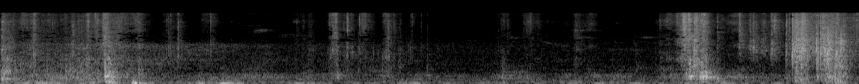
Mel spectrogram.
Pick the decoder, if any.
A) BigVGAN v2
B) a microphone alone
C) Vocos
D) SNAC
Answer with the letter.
B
